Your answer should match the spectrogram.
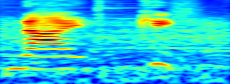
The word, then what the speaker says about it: Nike: would say nike but the right way is nai ki because because it's just the way it's pronounced so nike now we're gonna learn two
